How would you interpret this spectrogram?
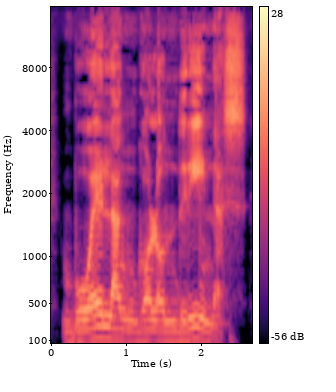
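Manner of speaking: drawn-out password; slow, deliberate code phrase. Acted. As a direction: say it slowly like a code. Password said in joke.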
